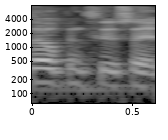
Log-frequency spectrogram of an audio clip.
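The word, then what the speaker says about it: openSUSE: Uh so this is open sus or susa. I need to get my pronunci my pronunciation correct. So this is open susa.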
